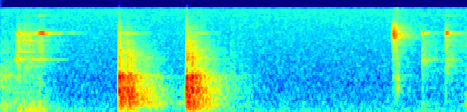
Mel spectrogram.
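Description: Two sharp knocks of the steel toolpost parts and bolt being handled and set down on a wooden workbench, about a third of a second apart, after a faint tick.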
